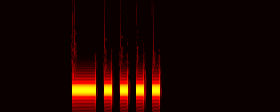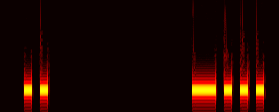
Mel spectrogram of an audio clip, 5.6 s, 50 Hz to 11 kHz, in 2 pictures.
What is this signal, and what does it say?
Morse code, heard as a keyed tone, about 15 wpm, spaced as for 5 wpm, 700 Hz. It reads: 6IB
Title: USA Call Signs - 5 Characters - 6x Character Spacing - 15wpm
